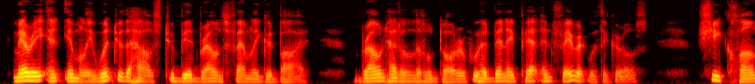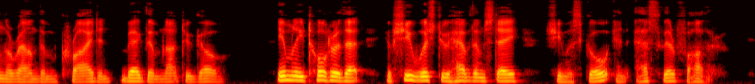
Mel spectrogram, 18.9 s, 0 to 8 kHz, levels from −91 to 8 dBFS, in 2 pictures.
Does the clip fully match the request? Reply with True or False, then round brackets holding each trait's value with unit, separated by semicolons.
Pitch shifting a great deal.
False (3.6 semitones)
